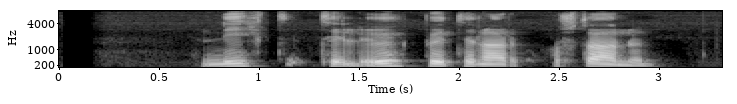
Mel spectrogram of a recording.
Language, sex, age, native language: Icelandic, male, 40-49, Icelandic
